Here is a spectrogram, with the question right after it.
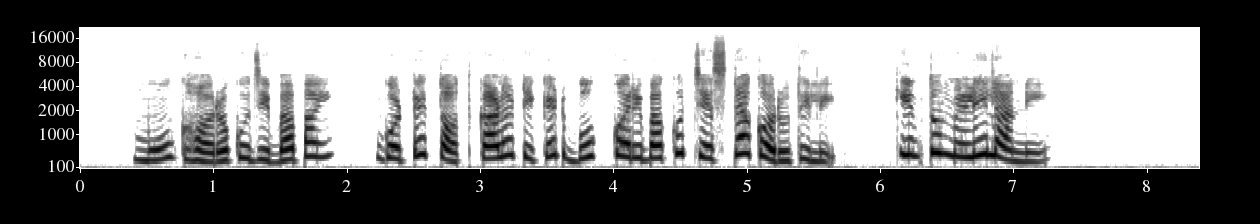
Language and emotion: Odia, sad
